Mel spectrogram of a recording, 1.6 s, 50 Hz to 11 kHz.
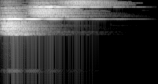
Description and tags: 001-Bright Ice
Computer or Mobile Chat Message Notification
bell, bright, chiming, crystal, ping, sci-fi, sharp, wide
